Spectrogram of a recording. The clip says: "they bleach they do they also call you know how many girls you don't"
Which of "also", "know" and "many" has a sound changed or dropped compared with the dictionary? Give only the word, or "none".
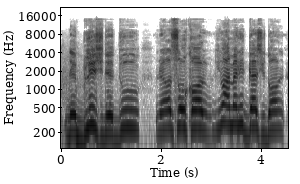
also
